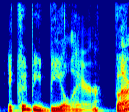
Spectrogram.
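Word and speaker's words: Beallair: I think it's pronounced Belair like The Fresh Prince of Bel Air it's it's b e a l l a i r it could be beair but all right I'm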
